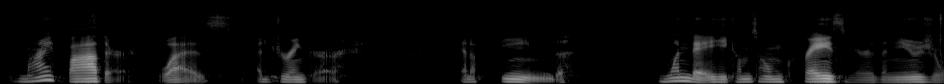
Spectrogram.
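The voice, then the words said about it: Joker character voice with lip smacks. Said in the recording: “my Joker impersonation ... Dude, you even got the lip smacks.”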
